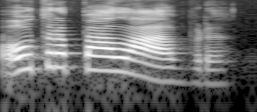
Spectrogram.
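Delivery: usual speaking voice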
